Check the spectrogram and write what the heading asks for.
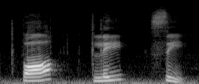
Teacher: Now here the rule says I need to stress on the third from right, which means I will stress on PO.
